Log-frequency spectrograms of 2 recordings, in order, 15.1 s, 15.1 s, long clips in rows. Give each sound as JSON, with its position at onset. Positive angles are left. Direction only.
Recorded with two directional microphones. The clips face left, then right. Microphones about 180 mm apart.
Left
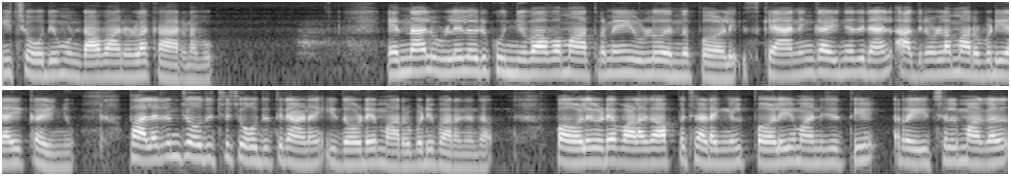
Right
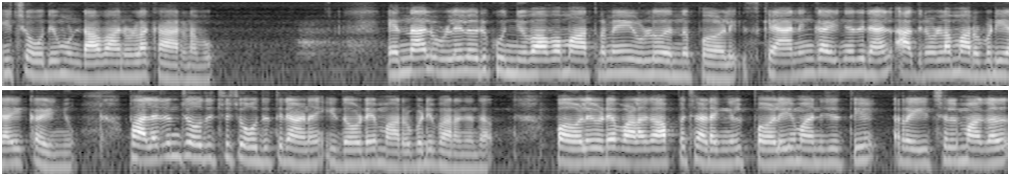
{"t": 0.0, "sound": "speech", "side_deg": 20}
{"t": 2.6, "sound": "speech", "side_deg": 25}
